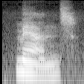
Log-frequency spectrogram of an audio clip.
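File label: "man's", American English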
